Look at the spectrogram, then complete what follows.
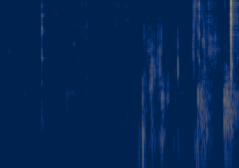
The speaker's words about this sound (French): Alors je bois une petite gorgée de thé.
